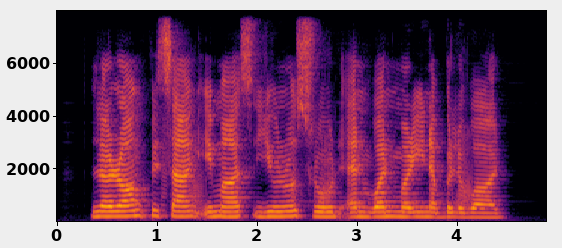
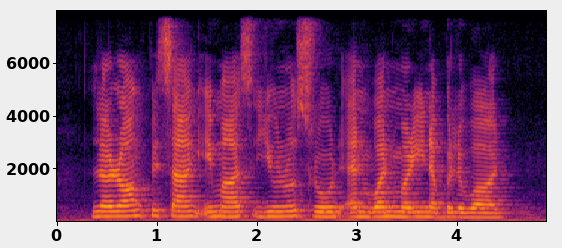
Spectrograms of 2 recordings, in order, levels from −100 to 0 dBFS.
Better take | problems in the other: second | noise reduction (neural mask model DeepFilterNet 3)

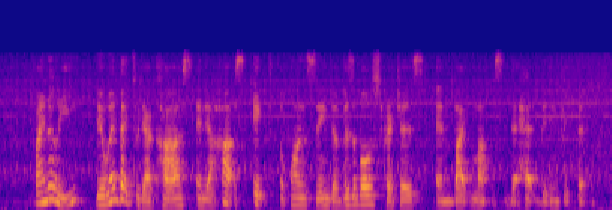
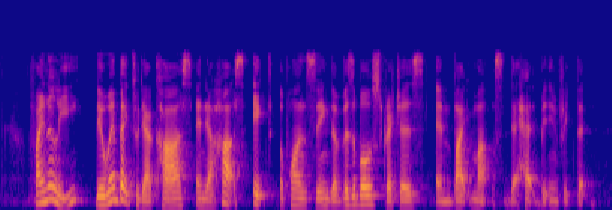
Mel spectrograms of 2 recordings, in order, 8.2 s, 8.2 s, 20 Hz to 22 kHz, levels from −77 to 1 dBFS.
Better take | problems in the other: second | background sound (Sawing); 19 dB below the speech // room echo; dies away in 0.4 s

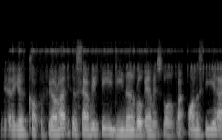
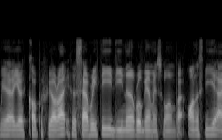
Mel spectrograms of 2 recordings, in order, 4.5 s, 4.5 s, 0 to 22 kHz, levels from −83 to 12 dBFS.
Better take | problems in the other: second | noise reduction (neural mask model DeepFilterNet 3)

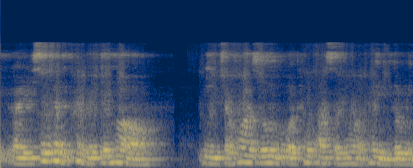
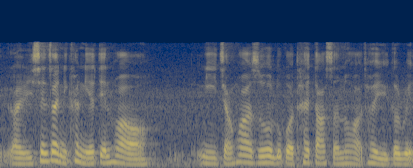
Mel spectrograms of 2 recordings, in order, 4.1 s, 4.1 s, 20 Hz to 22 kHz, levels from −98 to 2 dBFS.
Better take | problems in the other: second | noise reduction (neural separator model SepFormer DNS4)

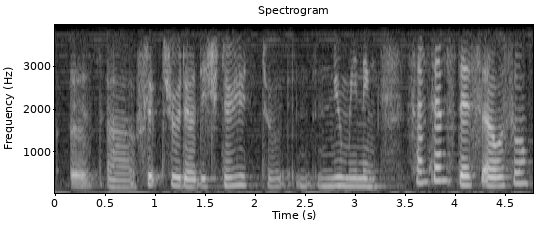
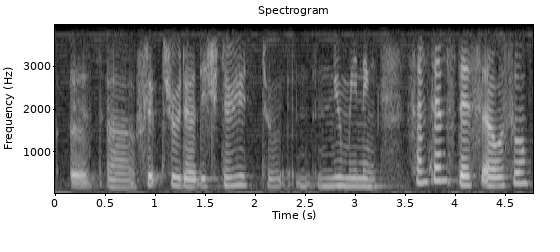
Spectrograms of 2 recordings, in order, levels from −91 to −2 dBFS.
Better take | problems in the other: second | room echo; dies away in 1 s

